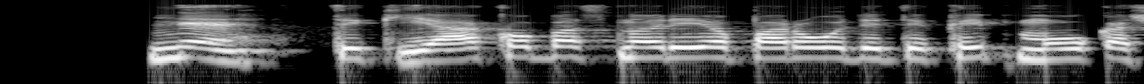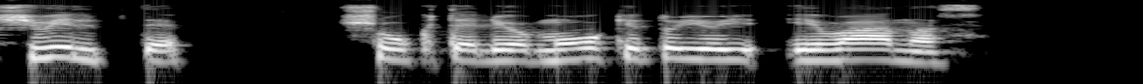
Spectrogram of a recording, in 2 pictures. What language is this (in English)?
Lithuanian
